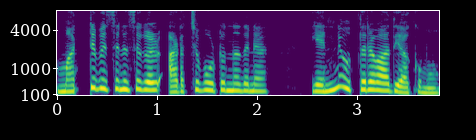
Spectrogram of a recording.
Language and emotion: Malayalam, fearful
